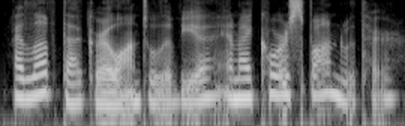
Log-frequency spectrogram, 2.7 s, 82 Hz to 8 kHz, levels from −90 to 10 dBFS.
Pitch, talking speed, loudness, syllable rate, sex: 225 Hz, 245 wpm, -17 LUFS, 6.5 syllables/s, female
